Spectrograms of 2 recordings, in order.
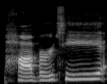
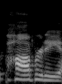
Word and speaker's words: Parvati: I will say, though, famously, her name is actually pronounced Poverty, as we learned in this episode, God forbid Kevin know how to say her name. He did it like four times, called her Poverty.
